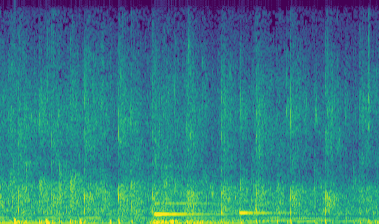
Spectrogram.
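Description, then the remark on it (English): A church audience claps for Jesus during a morning service, a steady, dense patter of many hands, with a faint sustained keyboard note ringing underneath. “Can we give Jesus a clap this morning?”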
